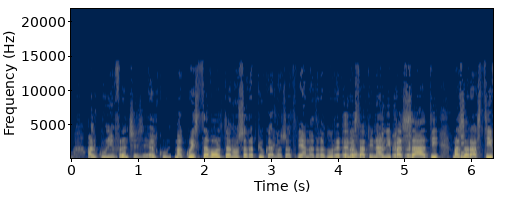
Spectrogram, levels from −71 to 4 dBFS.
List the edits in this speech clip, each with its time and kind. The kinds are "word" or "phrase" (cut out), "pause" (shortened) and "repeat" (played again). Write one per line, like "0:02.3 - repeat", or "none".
0:01.5 - phrase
